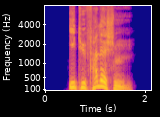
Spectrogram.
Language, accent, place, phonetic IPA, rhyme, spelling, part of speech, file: German, Germany, Berlin, [ityˈfalɪʃm̩], -alɪʃm̩, ithyphallischem, adjective, De-ithyphallischem.ogg
- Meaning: strong dative masculine/neuter singular of ithyphallisch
